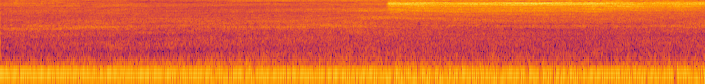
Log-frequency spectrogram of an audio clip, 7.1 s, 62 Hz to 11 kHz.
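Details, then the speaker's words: L98 V8 at first fire-up after throttle body fit and ECU load: deep, even rumble holding a firm rev with no misfire or popping, after a big backfire at start; running healthy, oil pressure reading questioned. "so big back firing anyway it runs guys I'm pretty happy"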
